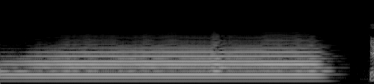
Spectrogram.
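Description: A trombone sustains a single steady E flat in third position, a rich brassy tone held evenly for over three seconds before cutting off with a soft breath.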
